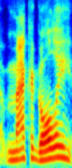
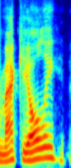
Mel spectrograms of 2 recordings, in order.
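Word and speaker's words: 막걸리: Uh macagoli, I think, or macioli. That's uh I think that's as close as I can get.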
